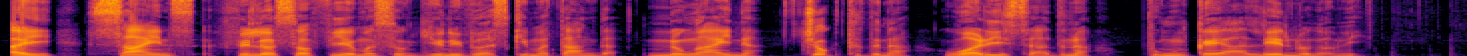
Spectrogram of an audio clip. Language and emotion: Manipuri, happy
